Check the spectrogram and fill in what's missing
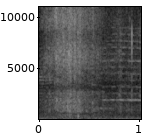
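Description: Goat and her newborn kid bleating nearby, a faint high thin cry against hissy outdoor farm background, brief and not very loud.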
